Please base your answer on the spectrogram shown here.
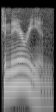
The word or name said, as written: Canarian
